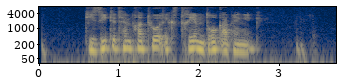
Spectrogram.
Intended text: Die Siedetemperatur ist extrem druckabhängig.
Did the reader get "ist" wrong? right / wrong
wrong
